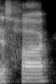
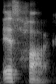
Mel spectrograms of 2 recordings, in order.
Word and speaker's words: Ishak: Ishak. That's how it's pronounced in Arabic, though, is Ishak.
